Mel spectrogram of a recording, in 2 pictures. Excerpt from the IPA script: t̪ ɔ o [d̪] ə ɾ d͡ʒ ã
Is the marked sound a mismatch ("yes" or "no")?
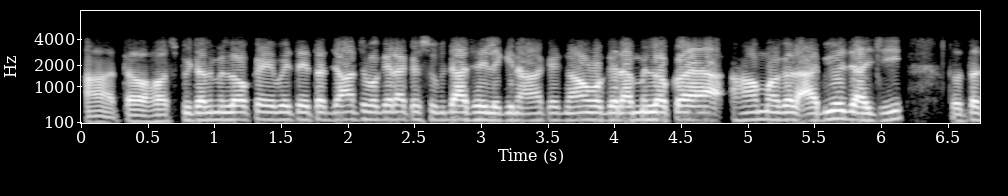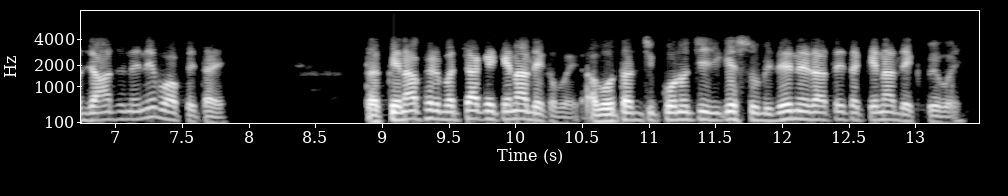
yes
